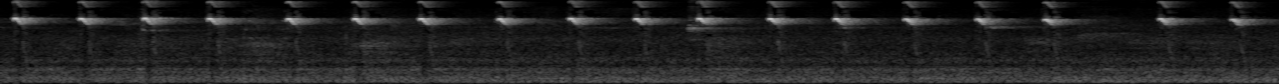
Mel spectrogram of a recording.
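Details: Squirrel at Pozhichalur in the morning, giving about twenty bright, high-pitched chirps at an even pace of roughly two per second, each sharp-edged and short, against soft ambient noise.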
